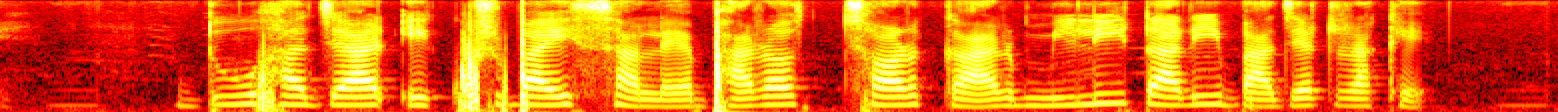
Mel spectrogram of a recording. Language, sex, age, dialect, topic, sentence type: Bengali, female, <18, Jharkhandi, banking, statement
